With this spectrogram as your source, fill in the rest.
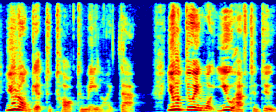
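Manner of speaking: loud, emphatic parental telling-off; stern scolding. Acted. Father to child who talked back, stern scolding. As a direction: lay down the law, loudly.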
